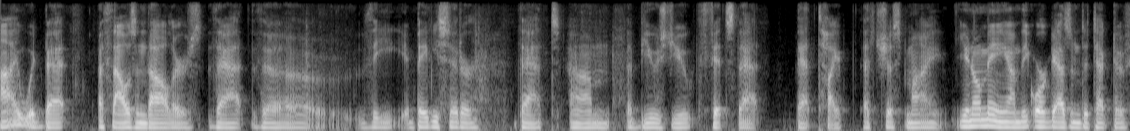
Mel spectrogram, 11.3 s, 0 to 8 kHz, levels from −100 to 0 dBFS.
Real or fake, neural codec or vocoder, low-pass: real; none; 7.2 kHz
